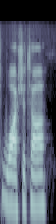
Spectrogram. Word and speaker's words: Ouachita: Case in point, the word that I have pulled up on my screen right now is pronounced Ouachita. – Ouachita. – Or as we like to say, oh, you a cheetah.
